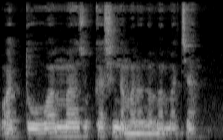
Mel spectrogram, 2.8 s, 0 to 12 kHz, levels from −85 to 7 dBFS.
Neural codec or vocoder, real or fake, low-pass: none; real; 10.8 kHz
